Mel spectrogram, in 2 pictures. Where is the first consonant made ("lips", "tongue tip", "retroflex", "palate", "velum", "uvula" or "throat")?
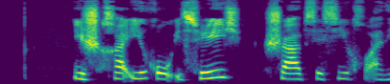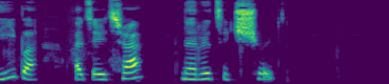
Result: retroflex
